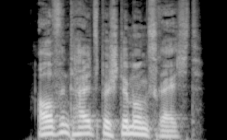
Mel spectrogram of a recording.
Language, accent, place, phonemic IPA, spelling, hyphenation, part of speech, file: German, Germany, Berlin, /ˈaʊ̯fn̩thalt͡sbəˌʃtɪmʊŋsʁɛçt/, Aufenthaltsbestimmungsrecht, Auf‧ent‧halts‧be‧stim‧mungs‧recht, noun, De-Aufenthaltsbestimmungsrecht.ogg
- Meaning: "residence determination right"; (i.e. physical custody of a child)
